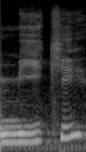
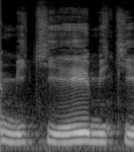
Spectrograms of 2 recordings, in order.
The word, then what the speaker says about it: Miki: Então é Miki, né? Mikie, todo mundo por causa da letrinha E, como pronuncia e tal.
